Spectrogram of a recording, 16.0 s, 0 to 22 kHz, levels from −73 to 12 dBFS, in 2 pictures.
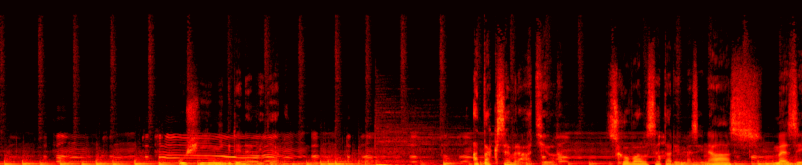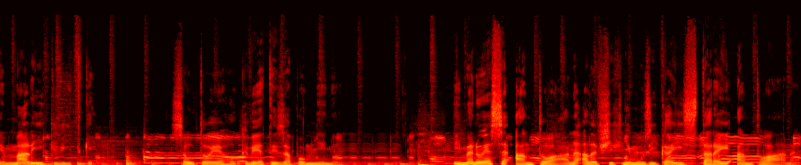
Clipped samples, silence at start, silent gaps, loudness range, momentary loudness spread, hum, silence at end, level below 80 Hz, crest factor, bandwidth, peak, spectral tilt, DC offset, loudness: under 0.1%; 0 s; none; 4 LU; 10 LU; none; 0 s; -42 dBFS; 18 dB; over 20 kHz; -6 dBFS; -5 dB/octave; under 0.1%; -25 LUFS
